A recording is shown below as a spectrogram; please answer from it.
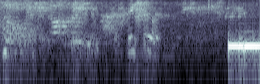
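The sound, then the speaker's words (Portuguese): A telephone ringback tone while calling someone: a steady, low-pitched electronic tone that cuts in abruptly near the end, after a stretch of speech, and stays loud and even. “Ligando para ela.”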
